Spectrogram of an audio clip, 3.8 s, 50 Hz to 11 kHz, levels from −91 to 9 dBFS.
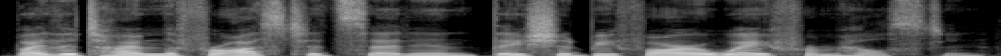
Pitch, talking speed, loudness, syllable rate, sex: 230 Hz, 240 wpm, -17 LUFS, 5.0 syllables/s, female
